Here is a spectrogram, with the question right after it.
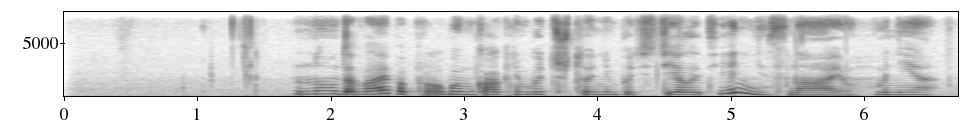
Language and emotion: Russian, sad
